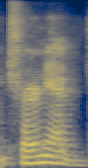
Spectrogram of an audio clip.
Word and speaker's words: Cherniak: Uh, if you uh, know the name Boris, uh, last name Cherniak, difficult to pronounce.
